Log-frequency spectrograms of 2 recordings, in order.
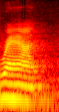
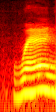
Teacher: They often substitute an alveolar nasal where there should be a velar nasal. For example, rang will often be pronounced ran.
